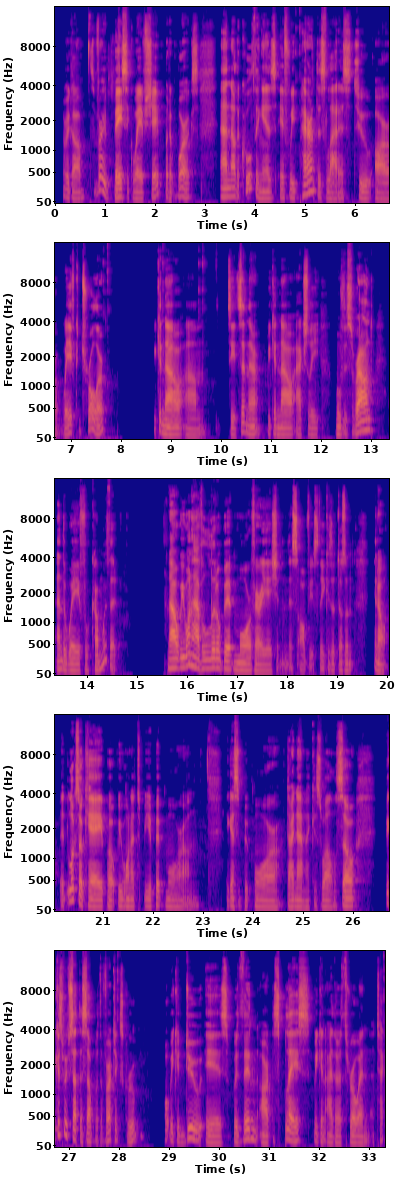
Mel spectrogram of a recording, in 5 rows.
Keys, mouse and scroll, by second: 0.2 alt+middle click, 0.5 middle click, 0.7 scroll down 1, 0.8 alt+middle click, 1.1 shift+z, 1.5 alt+middle click, 1.7 middle click, 1.9 scroll down 1, 2.1 alt+middle click, 2.3 middle click, 2.6 Tab, 2.9 alt+middle click, 4.8 shift+click, 5.1 middle click, 5.3 alt+middle click, 6.6 ctrl+p, 8.7 click, 9.5 click, 10.0 middle click, 10.2 scroll down 3, 10.4 alt+middle click, 10.9 middle click, 11.6 g, 15.9 alt+middle click, 16.1 middle click, 16.4 scroll up 3, 16.6 alt+middle click, 16.8 middle click, 17.1 alt+middle click, 17.6 middle click, 17.9 scroll down 1, 18.1 alt+middle click, 19.5 middle click, 19.7 scroll down 2, 19.9 alt+middle click, 20.4 middle click, 21.3 alt+middle click, 22.6 middle click, 22.9 alt+middle click, 24.6 middle click, 25.5 scroll up 2, 26.6 click, 26.8 alt+scroll up 1, 26.9 alt+middle click, 27.8 click, 28.7 middle click, 29.0 alt+middle click, 33.2 click.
